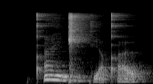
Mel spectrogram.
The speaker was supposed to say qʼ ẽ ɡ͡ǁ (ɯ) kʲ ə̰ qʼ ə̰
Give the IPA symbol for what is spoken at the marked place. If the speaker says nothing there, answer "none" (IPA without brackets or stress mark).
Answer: ɯ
